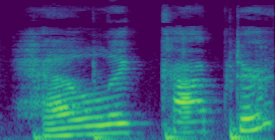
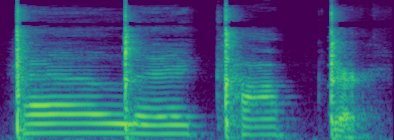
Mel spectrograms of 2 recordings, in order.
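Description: First: "Helicopter" in chunks, rising at the end; careful "Helicopter" ending upward; sounding out syllables. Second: "helicopter" slow, four firm beats, falling end; emphatic HEL-I-COP-TER; clapped-out syllables. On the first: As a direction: say "Helicopter" syllable by syllable, questioning lift. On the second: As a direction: punch each syllable of "helicopter" slowly. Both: Shown as a demonstration. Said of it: "Let's check these words out".

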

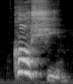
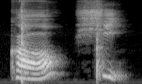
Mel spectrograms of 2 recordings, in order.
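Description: First: Said in the usual way. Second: KO, pause, SI; syllable by syllable. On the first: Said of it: "Powstaną z nich wyrazy". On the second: Shown as a demonstration. Teacher continuing the exercise, Ko-si split apart. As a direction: sound out "Kosi" with a gap after Ko. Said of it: "łączmy sylaby".

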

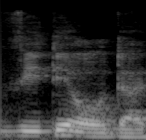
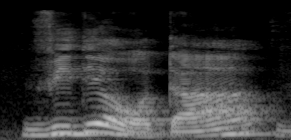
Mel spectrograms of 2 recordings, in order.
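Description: First: Said in the usual way. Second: Slow stressed take. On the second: Shown as a demonstration.

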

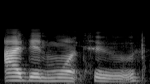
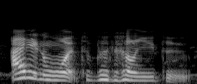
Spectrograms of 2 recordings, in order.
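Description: First: Choking up. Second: Said in the usual way. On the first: Real, not acted. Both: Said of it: "choking up and sniffling".

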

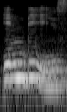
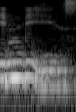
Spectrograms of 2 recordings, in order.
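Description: First: Said in the usual way. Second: In these with the ee in these held long; long vowel. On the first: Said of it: "In these นะ เสียงยาว". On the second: Shown as a demonstration. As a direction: stretch the ee in these for the class. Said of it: "เสียงยาว".

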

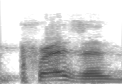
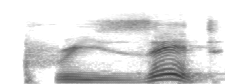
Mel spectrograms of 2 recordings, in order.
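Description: First: "present" stressed on the first syllable, PREZ-ent. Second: "present" drawn out, stressed pre-ZENT; stress on second syllable. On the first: Teacher showing learners the noun for a gift, first-syllable stress on "present". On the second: Teacher showing learners the verb, second-syllable stress on "present". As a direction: lean slowly on the end of "present", pre-ZENT. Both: Shown as a demonstration. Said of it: "La deuxième syllabe est accentuée".

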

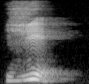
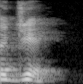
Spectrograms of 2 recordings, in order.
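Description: First: جي said with a soft zh, like the s in measure; slow, drawn-out جي with a soft zh sound. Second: جي said with a hard dj, like the j in jeans; slow, deliberate جي with a hard dj sound. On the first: Teacher drilling the class on the soft zh sound. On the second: Teacher drilling the class on the hard j sound. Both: Shown as a demonstration. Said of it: "الأول جي والثاني جي".

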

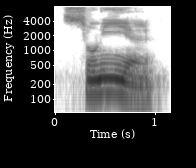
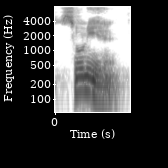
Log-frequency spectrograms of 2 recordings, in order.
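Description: First: Suniye with the ni stretched into a long ee; elongated E. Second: Suniye with a very short clipped i. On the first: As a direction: drag out the E in Suniye, the wrong way. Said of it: "They elongate the E sound". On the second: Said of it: "This is a very short E sound". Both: Shown as a demonstration.

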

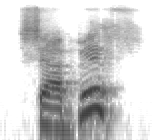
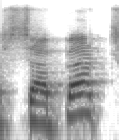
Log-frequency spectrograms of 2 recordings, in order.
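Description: First: "Sabbath" finishing on th; th ending. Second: "Sabbat" finishing on t, not th; t ending. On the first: Teacher contrasting final letter sounds, th ending. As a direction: say "Sabbath" with a th at the end. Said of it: "the T H at the end". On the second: Teacher contrasting final letter sounds, t ending. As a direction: say "Sabbat" with a hard t at the end. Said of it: "pronounced as a T and a T H". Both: Shown as a demonstration.

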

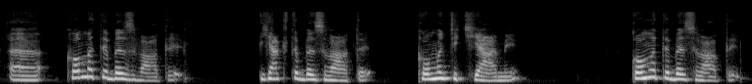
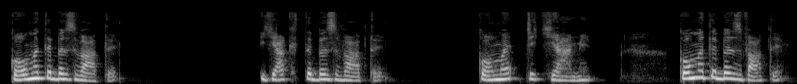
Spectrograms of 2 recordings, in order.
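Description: First: Said in the usual way. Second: Faster. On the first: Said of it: "щось не так". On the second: Shown as a demonstration. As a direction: drill said quicker and brighter. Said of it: "ще раз, швидше". (швидше)

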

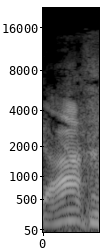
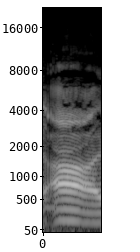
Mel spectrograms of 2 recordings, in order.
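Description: First: "Ah" ending in a throaty Hebrew rasp; hard guttural. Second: Said in the usual way. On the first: Shown as a demonstration. Preacher showing congregation the Hebrew sound, hard guttural. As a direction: say "Ah" with a hard "kh" scraped at the end. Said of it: "the hard guttural". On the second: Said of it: "that wouldn't be Ah".

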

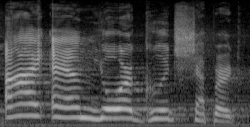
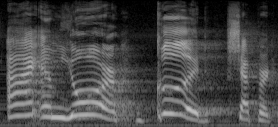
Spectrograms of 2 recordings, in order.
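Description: First: Said in the usual way. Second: Slow, with "good" drawn out loud; "good" stretched and swelling before "shepherd"; stress on GOOD. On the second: Shown as a demonstration. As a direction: lean long and hard on "good". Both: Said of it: "Emphasis on the word good".

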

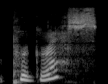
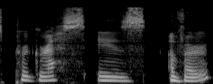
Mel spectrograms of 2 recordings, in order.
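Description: First: Progress stressed on the first syllable, PROgress; noun stress. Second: Progress with stress on the second syllable, proGRESS; verb stress. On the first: Teacher showing progress stressed as a noun. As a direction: hit PRO in progress. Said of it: "it could also be a noun". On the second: Teacher showing progress stressed as a verb. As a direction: lean on GRESS in progress. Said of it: "In this case". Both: Shown as a demonstration.

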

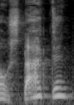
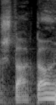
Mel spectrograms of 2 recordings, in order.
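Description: First: High, rising "Oh, Stockton?" with the pitch jumping up on "Stockton"; light up on "Stockton", asking it high and eager; excited recognition. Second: Said in the usual way. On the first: Retold or imitated. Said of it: "And his eyes lit up again".

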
